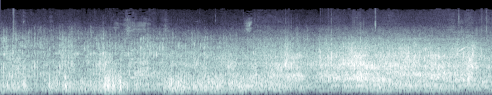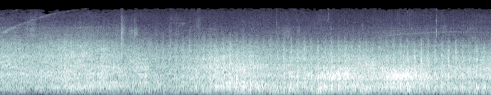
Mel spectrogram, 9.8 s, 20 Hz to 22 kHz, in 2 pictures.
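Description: A Sikorsky S-92 search-and-rescue helicopter flying a display: its rotor and turbine engines make a steady, dense noise that grows louder from about seven seconds in as it passes.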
